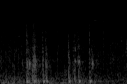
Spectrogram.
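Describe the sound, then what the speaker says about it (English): In the video game Warhammer Online, a horse's hooves clop in two quick clusters of three or four footfalls, moderately close, with no voices over them. "Horsey!"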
